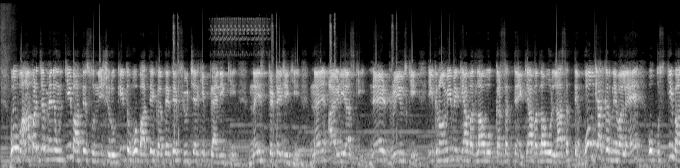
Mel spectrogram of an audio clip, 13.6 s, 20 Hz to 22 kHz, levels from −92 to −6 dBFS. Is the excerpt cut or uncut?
uncut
